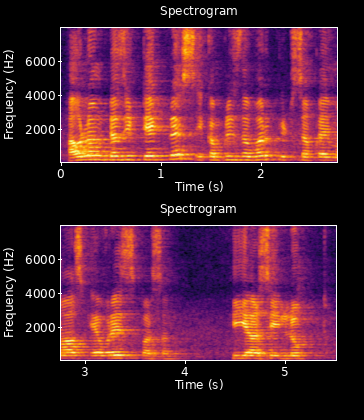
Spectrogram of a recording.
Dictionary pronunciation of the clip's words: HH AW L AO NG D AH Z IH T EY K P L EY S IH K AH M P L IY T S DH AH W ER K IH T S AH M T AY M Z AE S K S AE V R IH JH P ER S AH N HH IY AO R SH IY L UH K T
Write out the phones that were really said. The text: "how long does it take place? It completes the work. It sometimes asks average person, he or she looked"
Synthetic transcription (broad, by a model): HH AW L AO NG D AH Z IH T EY K P L EY S IH K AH M P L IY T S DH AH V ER K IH T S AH M T AY M AA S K EH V R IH Z P ER S AH N HH IY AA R S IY L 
